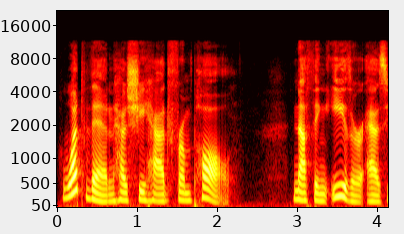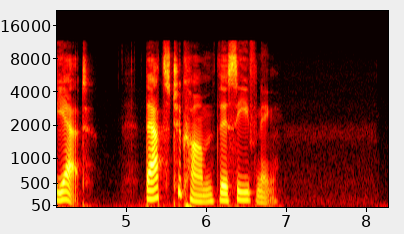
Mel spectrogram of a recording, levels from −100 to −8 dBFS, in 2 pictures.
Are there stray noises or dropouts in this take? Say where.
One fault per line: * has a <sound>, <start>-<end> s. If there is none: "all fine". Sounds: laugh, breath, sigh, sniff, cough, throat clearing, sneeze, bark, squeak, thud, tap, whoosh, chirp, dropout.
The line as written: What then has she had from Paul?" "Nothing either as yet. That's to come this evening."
all fine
